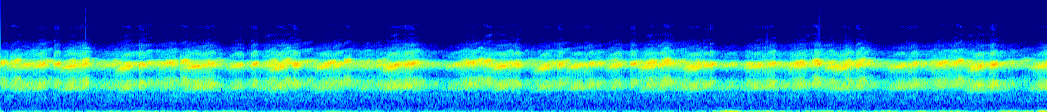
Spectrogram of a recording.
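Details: Frogs crowding a spring wetland behind a home, recorded live: continuous overlapping croaks form a shimmering trilled chorus with a dominant upper band and a softer lower one, volume swelling every few seconds.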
